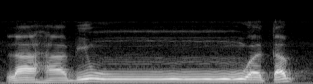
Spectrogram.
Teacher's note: Lahabiu idgham ma'al gunnah, harus sengau ke hidung. Gunnah tu artinya melalui hidung.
